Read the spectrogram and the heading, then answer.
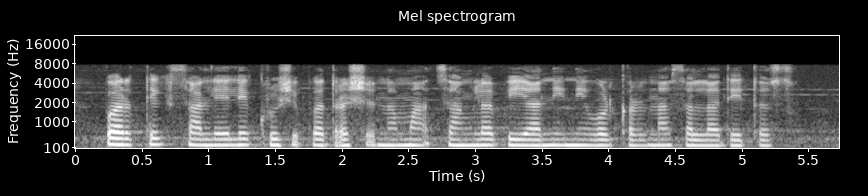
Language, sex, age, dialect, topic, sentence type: Marathi, female, 18-24, Northern Konkan, agriculture, statement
